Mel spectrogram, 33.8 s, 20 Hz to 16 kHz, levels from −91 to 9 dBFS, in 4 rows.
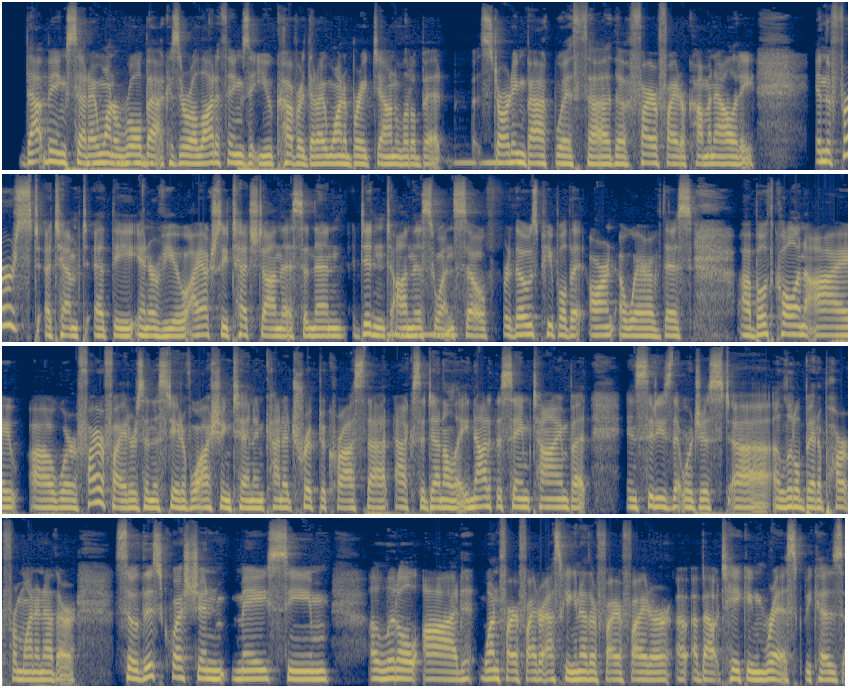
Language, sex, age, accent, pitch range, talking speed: English, female, 40-59, American, 165-185 Hz, 210 wpm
